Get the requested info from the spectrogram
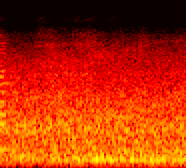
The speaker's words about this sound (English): Did you hear that? Somebody was beeping at me.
